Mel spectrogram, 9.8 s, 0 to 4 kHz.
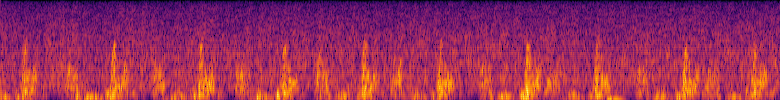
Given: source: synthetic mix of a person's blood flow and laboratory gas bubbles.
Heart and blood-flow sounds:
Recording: Doppler ultrasound of blood flow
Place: precordium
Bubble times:
no bubbles
From the record:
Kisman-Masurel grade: 000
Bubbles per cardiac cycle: 0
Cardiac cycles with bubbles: 0%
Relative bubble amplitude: no bubbles discernible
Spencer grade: 0 (complete lack of bubble signals)

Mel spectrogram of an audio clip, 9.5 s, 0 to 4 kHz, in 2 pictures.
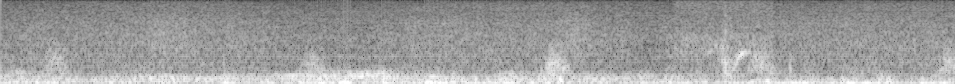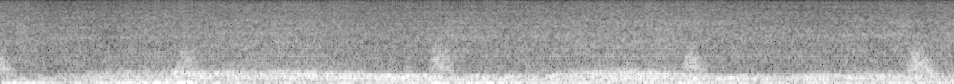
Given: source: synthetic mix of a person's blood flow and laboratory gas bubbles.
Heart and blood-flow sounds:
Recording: Doppler ultrasound of blood flow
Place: subclavian vein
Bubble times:
3.37-3.86 s: bubbles
From the record:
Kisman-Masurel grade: 111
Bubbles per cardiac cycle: 1 to 2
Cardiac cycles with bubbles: 1 to 10%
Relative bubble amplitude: barely perceptible (0.100 to 0.250)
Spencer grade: 1 (occasional bubble signal discernible with the cardiac motion signal, with majority of cardiac periods free of bubbles)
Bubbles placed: anywhere in the cardiac cycle

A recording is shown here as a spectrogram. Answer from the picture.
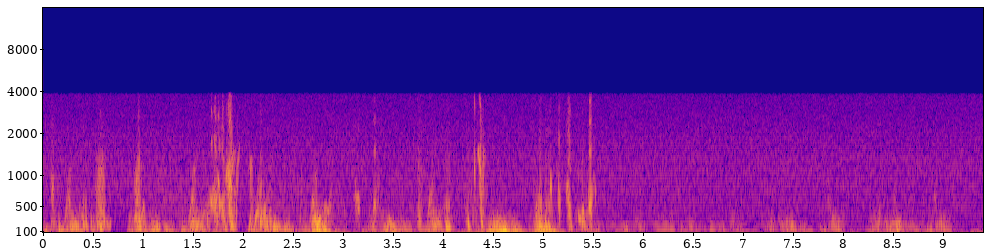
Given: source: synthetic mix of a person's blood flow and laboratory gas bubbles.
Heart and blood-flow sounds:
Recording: Doppler ultrasound of blood flow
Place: precordium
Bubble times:
0.07-0.13 s: bubbles
0.38-0.69 s: bubbles
0.90-1.01 s: bubbles
1.65-1.98 s: bubbles
2.05-2.10 s: bubbles
2.13-2.30 s: bubbles
3.10-3.19 s: bubbles
3.29-3.34 s: bubbles
3.73-3.81 s: bubbles
3.88-3.93 s: bubbles
3.99-4.10 s: bubbles
4.21-4.43 s: bubbles
4.88-5.19 s: bubbles
5.22-5.55 s: bubbles
From the record:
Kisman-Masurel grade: 222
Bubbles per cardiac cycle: several, 3 to 8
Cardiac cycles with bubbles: 10 to 50%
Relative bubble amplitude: moderate (0.250 to 0.450)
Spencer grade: 2 (many but less than half of the cardiac periods contain bubble signals, singularly or in groups)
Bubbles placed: only in the low amplitude regions of the cardiac cycle

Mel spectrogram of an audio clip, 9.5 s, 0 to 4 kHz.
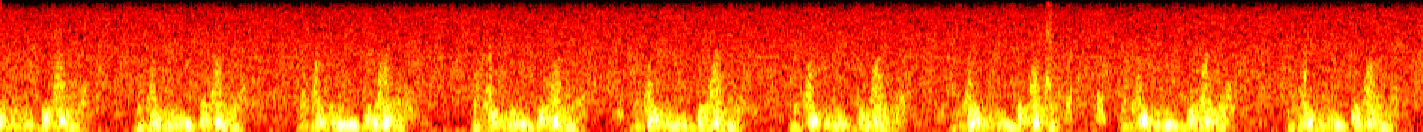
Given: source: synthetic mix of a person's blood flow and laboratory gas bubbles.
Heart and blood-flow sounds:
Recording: Doppler ultrasound of blood flow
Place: precordium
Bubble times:
6.94-7.39 s: bubbles
7.43-7.49 s: bubbles
From the record:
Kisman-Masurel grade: 121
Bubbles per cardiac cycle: 1 to 2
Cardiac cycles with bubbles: 10 to 50%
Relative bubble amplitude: barely perceptible (0.100 to 0.250)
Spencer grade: 2 (many but less than half of the cardiac periods contain bubble signals, singularly or in groups)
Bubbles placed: only in the low amplitude regions of the cardiac cycle

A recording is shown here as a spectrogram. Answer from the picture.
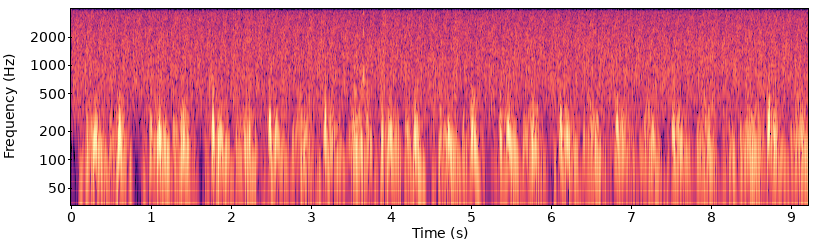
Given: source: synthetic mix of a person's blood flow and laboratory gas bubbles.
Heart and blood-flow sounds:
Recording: Doppler ultrasound of blood flow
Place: precordium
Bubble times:
3.50-3.78 s: bubbles
From the record:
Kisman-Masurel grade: 211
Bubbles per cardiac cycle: several, 3 to 8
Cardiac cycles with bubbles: 1 to 10%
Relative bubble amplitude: barely perceptible (0.100 to 0.250)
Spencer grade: 1 (occasional bubble signal discernible with the cardiac motion signal, with majority of cardiac periods free of bubbles)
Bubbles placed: anywhere in the cardiac cycle

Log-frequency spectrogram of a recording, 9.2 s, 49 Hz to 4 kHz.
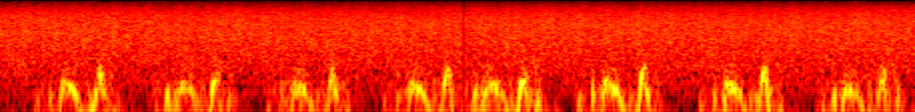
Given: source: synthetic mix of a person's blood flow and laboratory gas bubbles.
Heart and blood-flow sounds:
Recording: Doppler ultrasound of blood flow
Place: precordium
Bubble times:
no bubbles
From the record:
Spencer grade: 0 (complete lack of bubble signals)

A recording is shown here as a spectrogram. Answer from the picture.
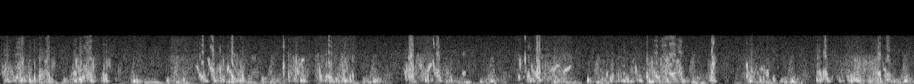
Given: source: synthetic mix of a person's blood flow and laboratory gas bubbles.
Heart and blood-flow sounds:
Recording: Doppler ultrasound of blood flow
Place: precordium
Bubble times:
0.01-0.57 s: bubbles
0.70-1.24 s: bubbles
1.30-1.43 s: bubbles
1.70-2.60 s: bubbles
2.81-3.58 s: bubbles
4.02-4.54 s: bubbles
4.62-4.67 s: bubbles
5.15-5.74 s: bubbles
6.00-6.86 s: bubbles
7.07-7.20 s: bubbles
7.43-7.79 s: bubbles
8.13-8.96 s: bubbles
From the record:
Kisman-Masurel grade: 343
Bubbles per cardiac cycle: rolling drumbeat, 9 or more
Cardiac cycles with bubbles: 100%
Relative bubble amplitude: loud (0.450 to 0.775)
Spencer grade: 3 (all of the cardiac periods contain showers or single bubble signals, but not dominating or overriding the cardiac motion signals)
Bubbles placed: only in the low amplitude regions of the cardiac cycle

